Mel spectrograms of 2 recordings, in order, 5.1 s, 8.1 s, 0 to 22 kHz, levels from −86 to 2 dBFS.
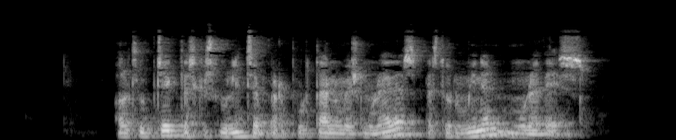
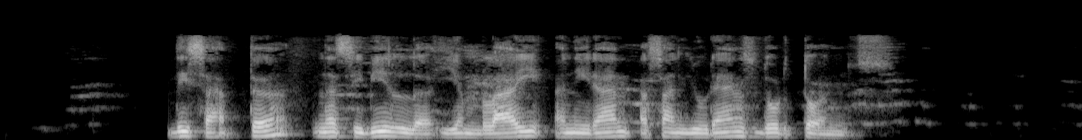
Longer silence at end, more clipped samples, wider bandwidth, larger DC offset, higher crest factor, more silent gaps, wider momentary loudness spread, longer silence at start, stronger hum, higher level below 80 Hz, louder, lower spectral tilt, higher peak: second, 0.65 s vs 1.45 s; neither; first, 9.4 kHz vs 8 kHz; neither; about the same, 18 dB vs 18 dB; neither; about the same, 9 LU vs 7 LU; second, 0.85 s vs 1.25 s; neither; second, -64 dBFS vs -56 dBFS; second, -21 LUFS vs -18 LUFS; about the same, -4.5 dB/octave vs -5.5 dB/octave; about the same, -4 dBFS vs -2 dBFS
